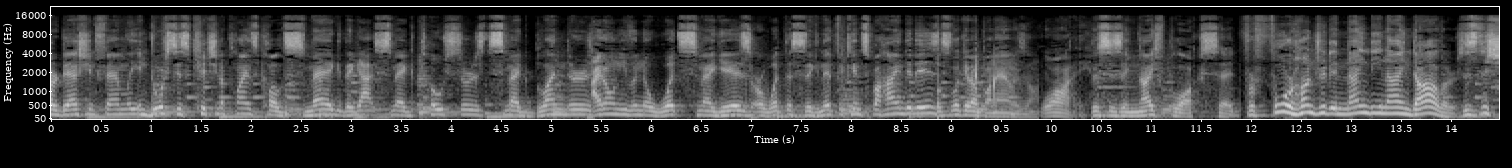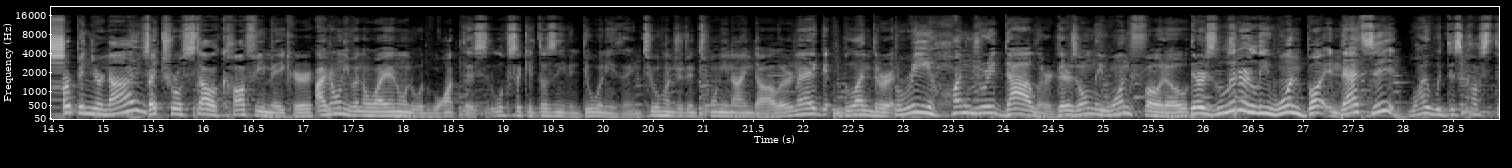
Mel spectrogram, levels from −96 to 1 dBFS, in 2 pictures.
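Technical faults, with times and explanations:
14.45–14.61 s, system hang loop: the system stalled while the audio hardware kept replaying its ring buffer. One 11.61 ms fragment repeats 13 times, producing a steady buzz at 86.1 Hz in place of about 150 ms of sound. The loop length fits a 512-sample buffer.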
